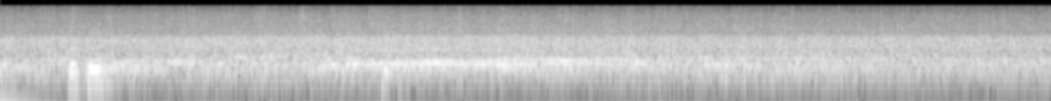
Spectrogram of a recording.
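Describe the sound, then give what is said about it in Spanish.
An audience applauds together, a steady wash of clapping that fills the space for several seconds, with a few sharper claps near the start and faint voices mixed in. “No todos están aplaudiendo, ¿ven?”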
